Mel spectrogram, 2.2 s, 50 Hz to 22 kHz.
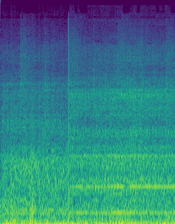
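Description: A KTM 890 Adventure motorcycle exhaust sounds steadily while riding on the road, a constant engine drone mixed with heavy wind rush across the microphone and no talking.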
